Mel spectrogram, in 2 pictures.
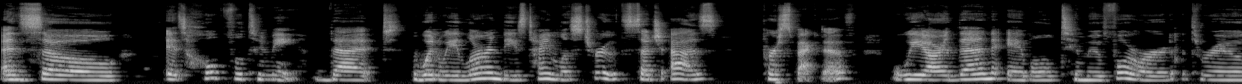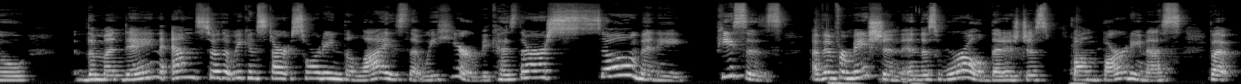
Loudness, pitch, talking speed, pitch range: -19 LUFS, 230 Hz, 135 wpm, 205-275 Hz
